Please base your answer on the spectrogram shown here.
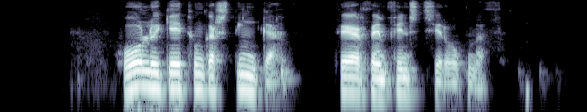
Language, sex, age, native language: Icelandic, male, 70-79, Icelandic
